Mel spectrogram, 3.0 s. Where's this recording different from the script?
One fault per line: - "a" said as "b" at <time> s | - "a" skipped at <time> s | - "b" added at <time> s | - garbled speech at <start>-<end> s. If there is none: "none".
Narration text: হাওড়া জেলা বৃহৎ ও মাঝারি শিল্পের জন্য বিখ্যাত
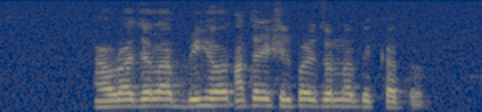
- "ও" skipped at 1.5 s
